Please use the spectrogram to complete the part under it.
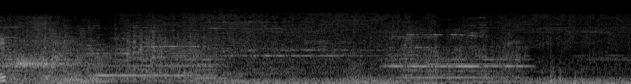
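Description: Electronic tones hum and chime steadily.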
